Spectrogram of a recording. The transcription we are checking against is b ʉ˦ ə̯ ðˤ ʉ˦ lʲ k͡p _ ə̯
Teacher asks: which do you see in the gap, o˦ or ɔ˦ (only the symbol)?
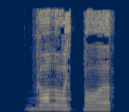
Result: o˦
